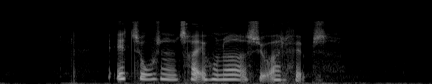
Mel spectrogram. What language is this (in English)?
Danish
